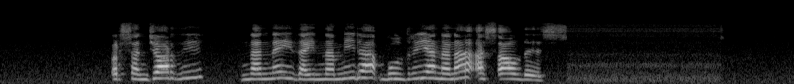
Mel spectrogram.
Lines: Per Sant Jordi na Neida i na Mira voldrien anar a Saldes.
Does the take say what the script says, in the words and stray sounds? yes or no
yes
